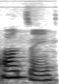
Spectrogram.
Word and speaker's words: contents: He was asked the number of contents in the basket. He was asked the number of contents in the basket. So the stress is on the first syllable to show that it's a noun.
